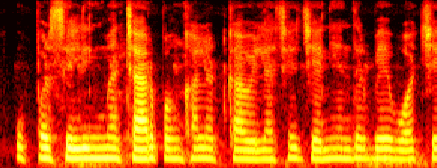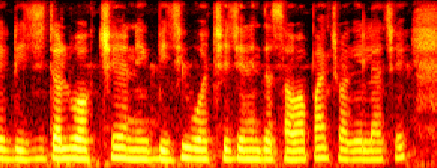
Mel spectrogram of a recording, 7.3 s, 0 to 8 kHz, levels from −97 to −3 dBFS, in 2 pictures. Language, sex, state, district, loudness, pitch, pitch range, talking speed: Gujarati, female, Gujarat, Valsad, -20 LUFS, 175 Hz, 165-185 Hz, 220 wpm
